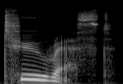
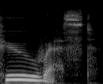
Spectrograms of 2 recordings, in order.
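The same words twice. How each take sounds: First: 'To' is stressed and said with a full vowel. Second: 'To' is stressed and said with a full vowel.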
